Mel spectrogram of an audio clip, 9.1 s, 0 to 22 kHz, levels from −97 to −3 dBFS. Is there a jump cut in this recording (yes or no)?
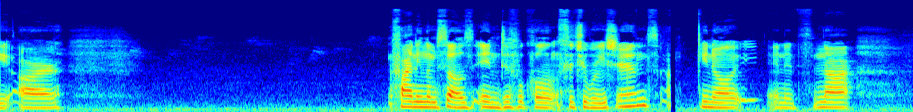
yes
